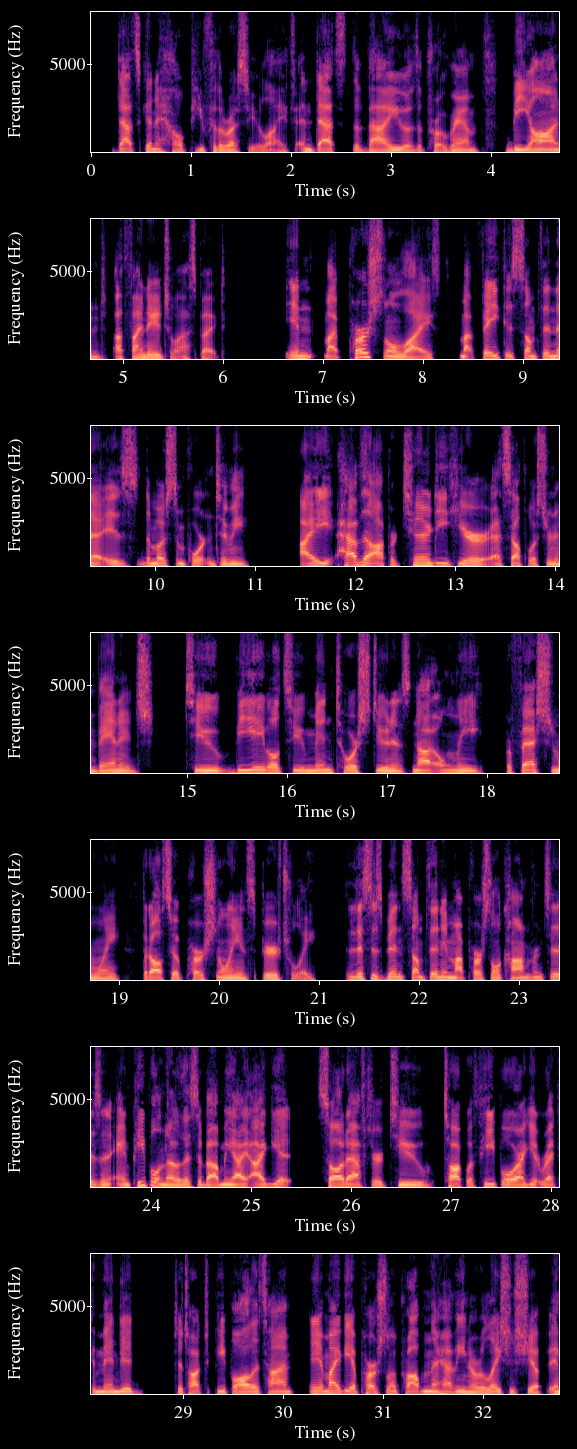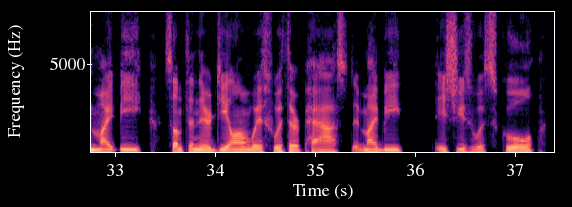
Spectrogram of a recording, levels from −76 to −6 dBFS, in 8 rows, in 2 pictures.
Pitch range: 125-135 Hz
